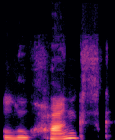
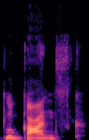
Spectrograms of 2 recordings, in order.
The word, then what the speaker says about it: Luhansk: There's a Russian way, which is Lugansk, but which is a Russian one, but there's Luhansk, which is the Ukrainian way to say it.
